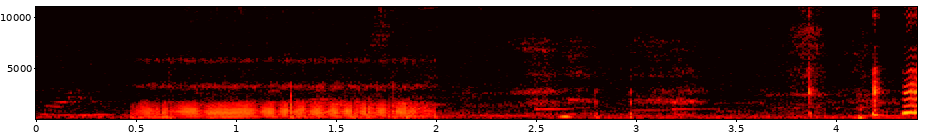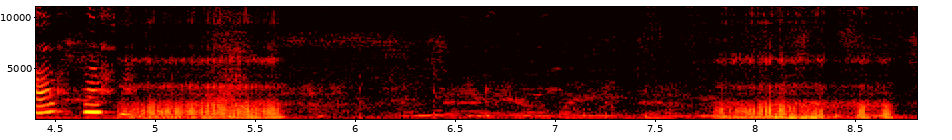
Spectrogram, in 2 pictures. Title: Pug Snoring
